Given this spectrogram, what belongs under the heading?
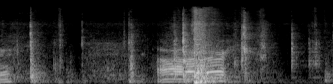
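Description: A drawer of fittings in a cluttered home workshop slides open and shut with a few short wooden knocks and rattles, close by, while someone talks over it.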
